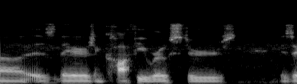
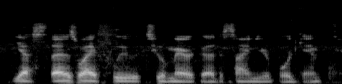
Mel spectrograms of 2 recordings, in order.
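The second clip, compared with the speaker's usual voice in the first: bone-dry, flat, expressionless deadpan delivery; 2 semitones lower than usual. Retelling the designer's reply to a request to sign: imitating a deadpan reply. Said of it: "just deadpan look. He goes".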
